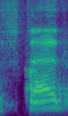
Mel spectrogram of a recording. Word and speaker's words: Stead: Sorry, I was asking you if I pronounced your name correctly, Mr. Stead or Mr. Steed? Yeah, oh, Mr. Stead is correct.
